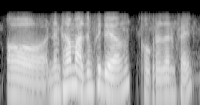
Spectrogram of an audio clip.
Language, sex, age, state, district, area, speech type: Bodo, male, 18-30, Assam, Udalguri, rural, conversation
